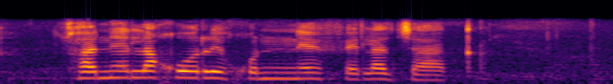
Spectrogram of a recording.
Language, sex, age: Tswana, female, 19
